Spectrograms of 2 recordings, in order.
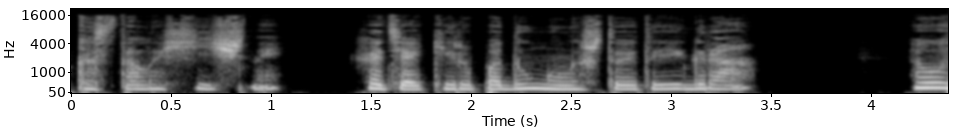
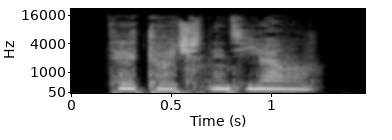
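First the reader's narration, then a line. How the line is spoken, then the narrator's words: Breathless exhale. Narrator (Russian): выдохнула она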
